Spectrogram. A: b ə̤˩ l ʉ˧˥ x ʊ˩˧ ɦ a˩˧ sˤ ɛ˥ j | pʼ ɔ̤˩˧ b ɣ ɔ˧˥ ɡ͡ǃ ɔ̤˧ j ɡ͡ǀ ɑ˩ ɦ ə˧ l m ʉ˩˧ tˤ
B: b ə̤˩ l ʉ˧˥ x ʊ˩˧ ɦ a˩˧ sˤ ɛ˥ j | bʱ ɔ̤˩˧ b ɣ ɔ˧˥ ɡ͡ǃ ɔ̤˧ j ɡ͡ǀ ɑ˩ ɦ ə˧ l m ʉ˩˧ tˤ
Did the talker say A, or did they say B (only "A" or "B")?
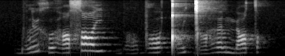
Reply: B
